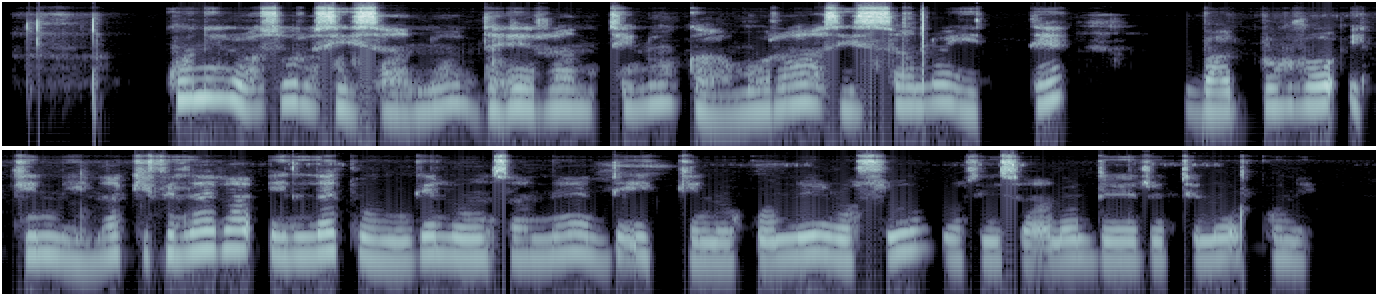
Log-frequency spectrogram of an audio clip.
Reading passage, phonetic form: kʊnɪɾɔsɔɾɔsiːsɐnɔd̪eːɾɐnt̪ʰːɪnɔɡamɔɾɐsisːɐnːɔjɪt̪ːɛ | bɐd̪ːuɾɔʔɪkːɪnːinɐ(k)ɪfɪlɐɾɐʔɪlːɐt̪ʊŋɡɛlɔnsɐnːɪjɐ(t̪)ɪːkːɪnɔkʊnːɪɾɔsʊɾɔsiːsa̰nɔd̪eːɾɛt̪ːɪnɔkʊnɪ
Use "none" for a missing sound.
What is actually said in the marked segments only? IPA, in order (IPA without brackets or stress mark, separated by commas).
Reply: k, d̪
